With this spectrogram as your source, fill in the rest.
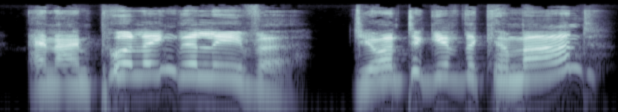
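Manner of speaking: high, loud scientist voice swooping upward. Improvising a scene about bringing a corpse to life: Doctor Doofenshmirtz voice. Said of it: "I just sound like Doctor Doofenshmirtz".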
